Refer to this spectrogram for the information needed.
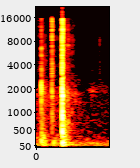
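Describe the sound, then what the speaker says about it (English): A smoker door swings shut after trays of deer jerky are loaded. Two light knocks come first, then one solid, close thud, and quiet follows. "So I'm gonna shut the door."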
